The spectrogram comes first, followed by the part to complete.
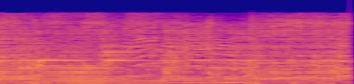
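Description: Live country-rock band playing: electric guitar to the fore over keyboard and drums, with sustained notes and an even level.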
